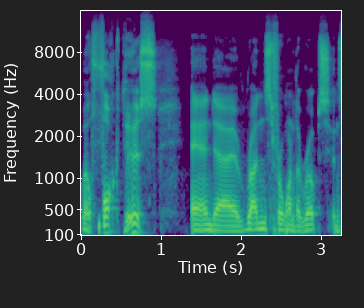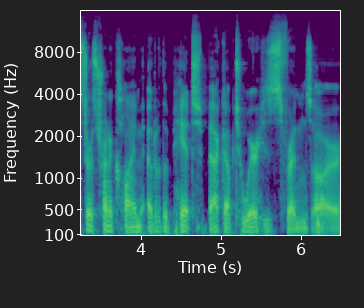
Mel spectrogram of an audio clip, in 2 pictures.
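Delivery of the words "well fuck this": rough, gruff bugbear voice, pitched up. Narrating a bugbear in a pit as it quits and runs: gruff bugbear voice. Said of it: "in gruff comment".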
